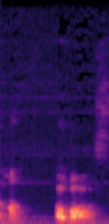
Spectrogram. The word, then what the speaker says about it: Hamas: But how you pronounce it? Hamas.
